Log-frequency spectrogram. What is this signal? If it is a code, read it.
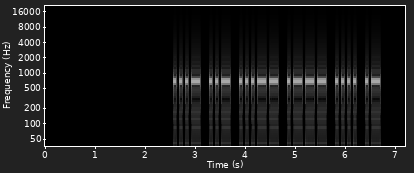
Morse code, heard as a keyed tone, about 21 wpm, 700 Hz. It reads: VU3JHA
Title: DXCC-100 Call Signs - 6 Characters - Repeated 2x - 20wpm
